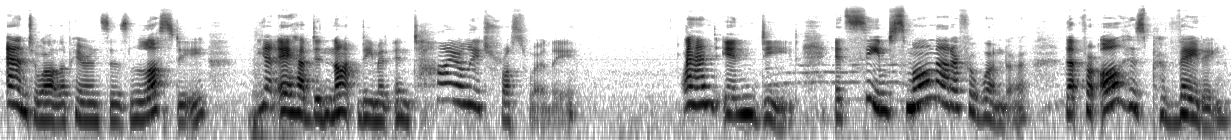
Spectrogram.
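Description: A woman reading classic literary prose aloud as an audiobook narrator, with deliberate, dramatic phrasing. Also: medium pitch, pushed and bright. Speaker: audiobook reader.

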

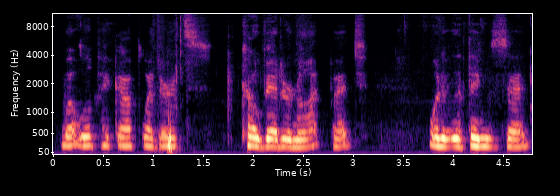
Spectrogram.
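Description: A woman's voice: mid-range voice, little pitch movement, a little slow, creaky, dark tone. A woman hosting a casual chat, talking in a meandering, reflective way with many fillers. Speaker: host.

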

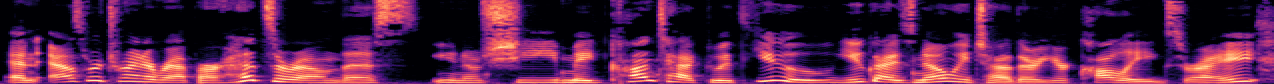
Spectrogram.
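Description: A woman's voice: medium pitch, big pitch swings, normal speed, bright, forceful tone. A woman hosting a design podcast with an earnest, enthusiastic manner, reading an intro and then chatting with guests. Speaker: podcast host. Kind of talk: scripted intro and casual interviewing.

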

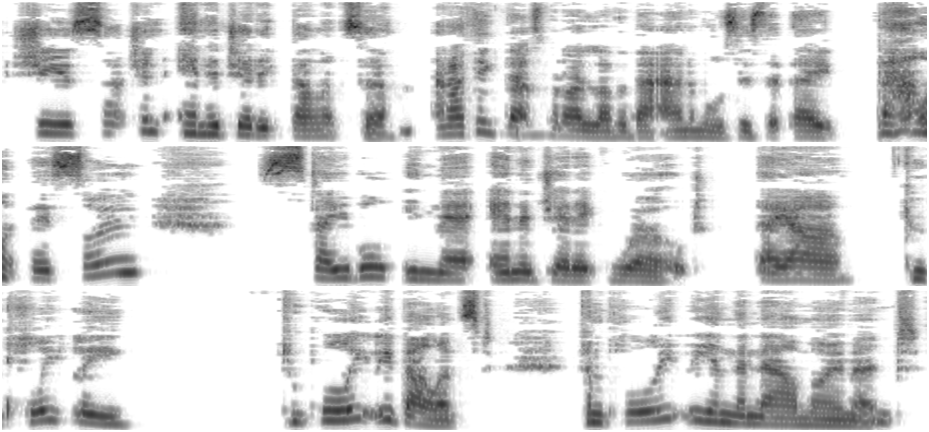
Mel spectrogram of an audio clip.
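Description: Aussie woman cohost chatting, bit raspy, really dry recording, earnest and confiding. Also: mid-range voice, lively intonation, normal speed, dry recording, poor audio. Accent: Australian. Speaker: co-host. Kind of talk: casual chat between co-hosts.

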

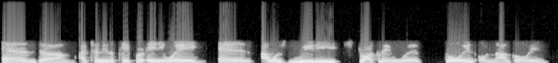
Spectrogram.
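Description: A woman's voice: sits low, flat delivery, takes it slowly, no room sound. Woman from Taiwan, forties, interview guest, dry and slightly muffled line. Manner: warm storytelling, frequent fillers. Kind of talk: interview conversation.

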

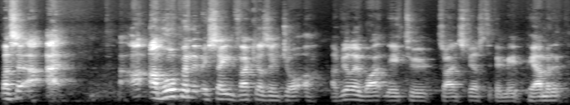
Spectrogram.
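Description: A man talking football in quick, blunt bursts, tripping over his own restarts and swearing freely. His middling voice rings around an echoey room. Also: medium pitch. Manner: fast, with repeated restarts and swearing. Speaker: podcast co-host. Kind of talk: casual football chat.

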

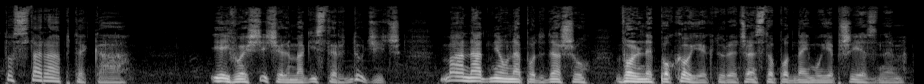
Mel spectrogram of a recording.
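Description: Actor as a genial company president, very lively intonation. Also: male voice, lowish voice, a little slow. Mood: thoughtful, explaining. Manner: formal, expansive, instructing. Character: genial, businesslike company president of 1820s Poland. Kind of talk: radio drama acting.

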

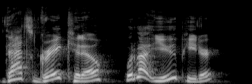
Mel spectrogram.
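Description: A man's voice: sits high, big pitch swings, moderate pace, a bit bright, husky, exaggerated voice. A man playing an affectionate, weary mother with a doting, wry manner in a comedy table read.

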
